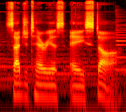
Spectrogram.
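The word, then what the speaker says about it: Sagittarius A*: ah which is pronounced Sagittarius A star and it is about 4 million times more massive than our sun.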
